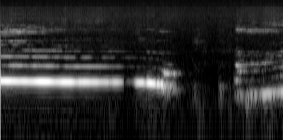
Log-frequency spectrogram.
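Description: A female dog lying on a couch indoors howls in a long, sustained tone that bends and rises, pauses briefly, then starts another wavering howl, close and clear.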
